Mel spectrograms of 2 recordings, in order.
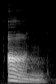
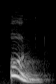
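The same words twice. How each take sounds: First: The vowel is the open standard southern British sound. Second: The vowel is the rounded northern English 'oo' sound. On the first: "those of us with a received pronunciation say" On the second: "someone with a northern accent will say"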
